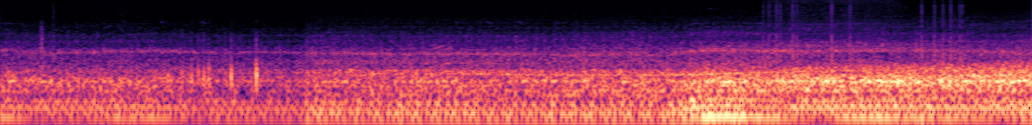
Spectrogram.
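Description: Honda Gold Wing's flat-six engine running steadily at low revs as the big touring motorcycle is ridden at walking pace through a tight figure-eight, growing a little louder about five seconds in.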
